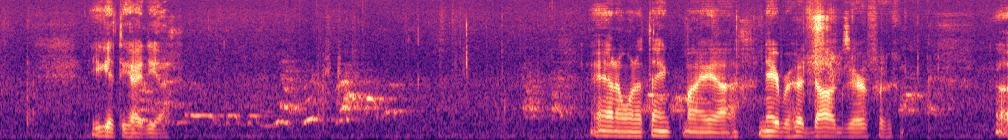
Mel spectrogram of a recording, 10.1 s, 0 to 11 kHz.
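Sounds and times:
dogs barking: 1.2 - 4.2, 5.1 - 7.6, 8.9 - 9.6.

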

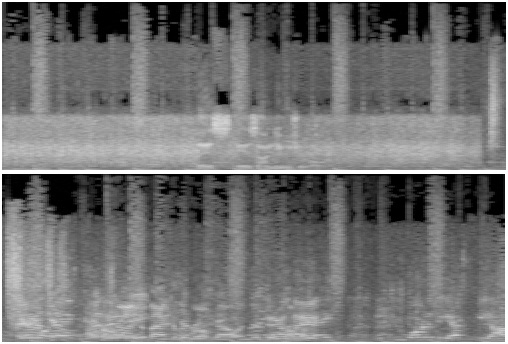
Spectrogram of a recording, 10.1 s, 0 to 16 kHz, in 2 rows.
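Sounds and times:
crowd applauding: 0.0 - 6.7
background music with low beat: 0.0 - 10.0.

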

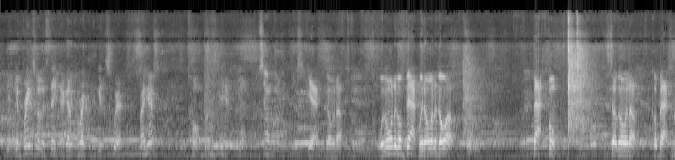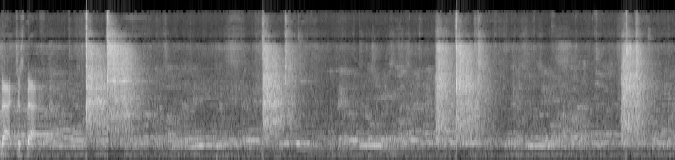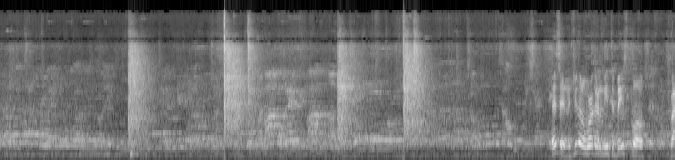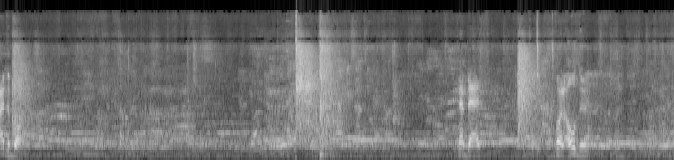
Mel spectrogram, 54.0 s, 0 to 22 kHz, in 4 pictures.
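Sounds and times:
baseball bat hitting ball: 11.4 - 11.8, 31.5 - 32.1, 35.0 - 35.6
bat hitting ball: 11.4 - 11.8.

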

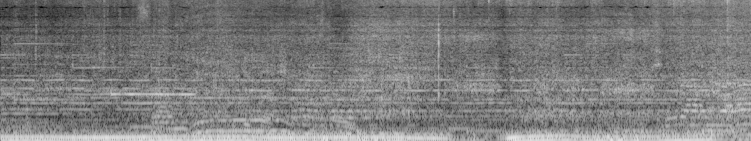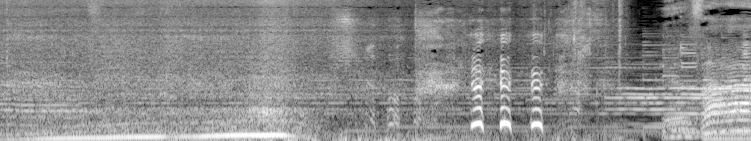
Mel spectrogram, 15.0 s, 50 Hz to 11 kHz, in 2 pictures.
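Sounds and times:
off-road engine revving: 0.0 - 11.4
mud spraying from wheels: 0.0 - 13.2
background music: 0.0 - 15.0.

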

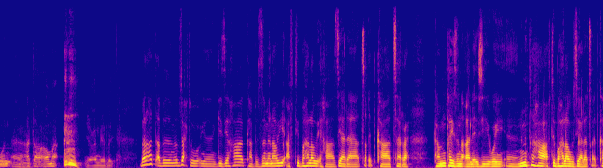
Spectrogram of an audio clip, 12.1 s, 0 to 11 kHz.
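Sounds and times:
person clearing throat: 1.3 - 1.7.

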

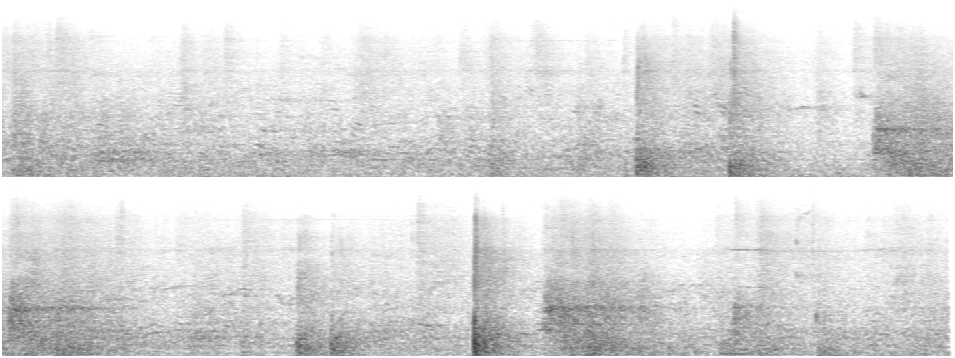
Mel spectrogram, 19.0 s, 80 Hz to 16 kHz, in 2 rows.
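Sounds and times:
bowling balls thudding on lanes: 8.7 - 11.0, 14.3 - 19.0.

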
